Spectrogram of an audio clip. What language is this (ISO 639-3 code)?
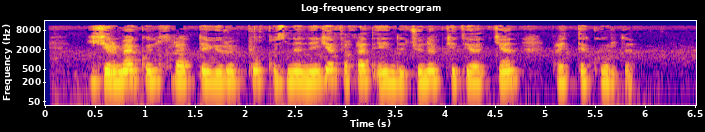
uzb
